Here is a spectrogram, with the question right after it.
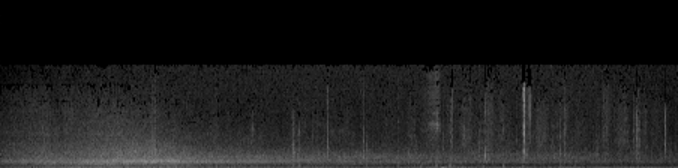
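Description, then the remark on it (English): Steady footsteps of one person walking alone outdoors along Paseo de Oñate, Española's main street downtown near the Rio Grande, a regular crunching rhythm over a broad wash of passing car and truck traffic, with a brief sharper knock partway through. “I'm the only person walking around here.”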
